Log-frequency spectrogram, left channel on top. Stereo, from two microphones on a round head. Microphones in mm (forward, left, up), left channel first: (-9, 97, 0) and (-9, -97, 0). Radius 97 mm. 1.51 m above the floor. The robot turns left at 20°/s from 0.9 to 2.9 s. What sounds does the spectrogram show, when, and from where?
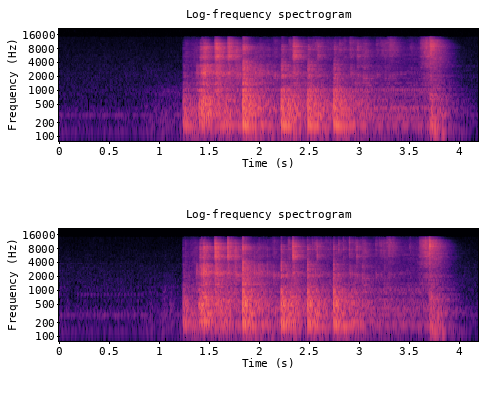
1.2 s writing: 20° right (ahead or behind), 0.9 m; by 3.8 s 50° right (ahead or behind), 0.9 m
